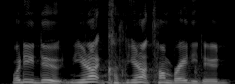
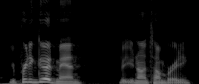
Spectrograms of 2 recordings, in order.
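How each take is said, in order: First: Scolding. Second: Softened. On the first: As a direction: snap at the quarterback. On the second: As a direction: back down and soften it. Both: Real, not acted.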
